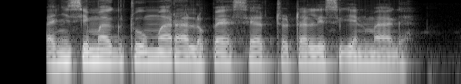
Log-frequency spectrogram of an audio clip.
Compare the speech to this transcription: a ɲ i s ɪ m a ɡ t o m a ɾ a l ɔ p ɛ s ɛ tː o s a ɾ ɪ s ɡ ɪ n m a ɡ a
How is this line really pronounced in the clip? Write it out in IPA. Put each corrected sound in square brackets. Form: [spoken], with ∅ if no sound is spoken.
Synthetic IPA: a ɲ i s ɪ m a ɡ t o m a ɾ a l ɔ p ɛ s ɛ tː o [t] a [l] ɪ s ɡ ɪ n m a ɡ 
